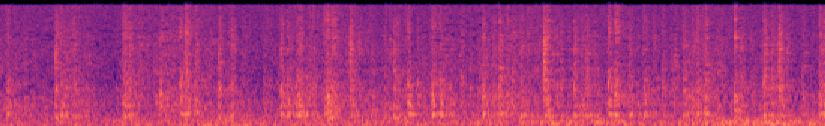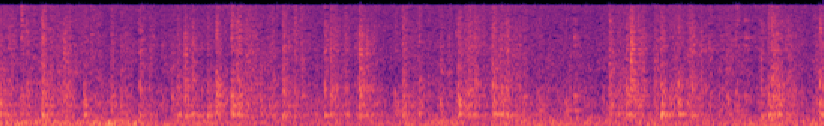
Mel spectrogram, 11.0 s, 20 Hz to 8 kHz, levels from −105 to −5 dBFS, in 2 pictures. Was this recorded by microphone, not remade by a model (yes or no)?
yes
